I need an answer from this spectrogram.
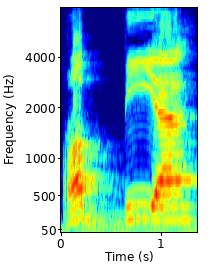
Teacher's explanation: di kata Rabbiya, baknya bertasydid. Jadi pastikan kalian tekan suaranya.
